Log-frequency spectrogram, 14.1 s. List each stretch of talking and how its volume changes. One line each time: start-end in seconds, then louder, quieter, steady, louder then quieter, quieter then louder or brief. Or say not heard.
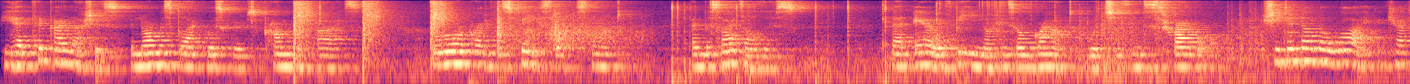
0.0-14.0 steady.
